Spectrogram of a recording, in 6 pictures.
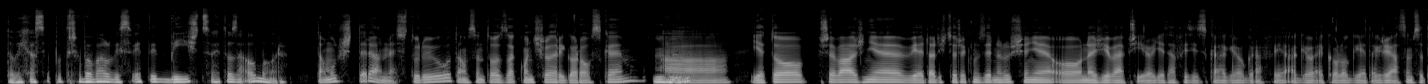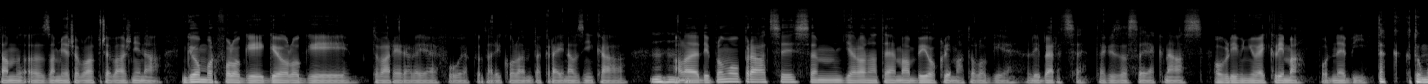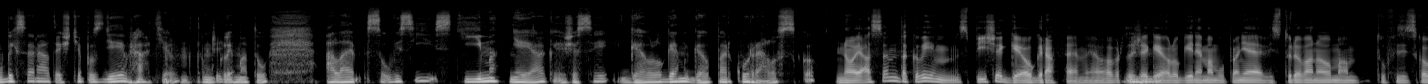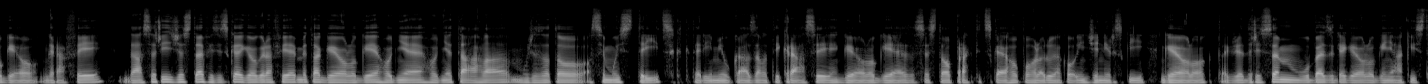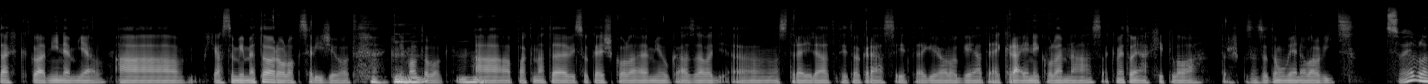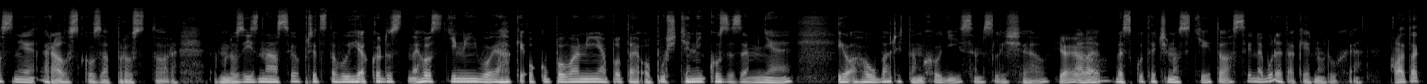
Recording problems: none

